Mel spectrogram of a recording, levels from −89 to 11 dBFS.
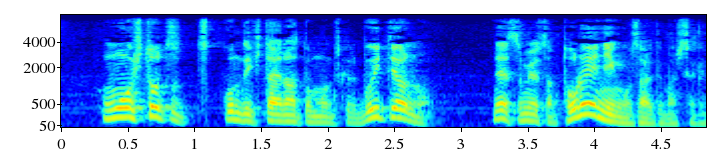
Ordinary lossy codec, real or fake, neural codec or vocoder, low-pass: none; real; none; 7.2 kHz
